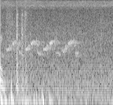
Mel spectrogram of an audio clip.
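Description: A few soft knocks, then a bird calling faintly in the background with a few short chirps.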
